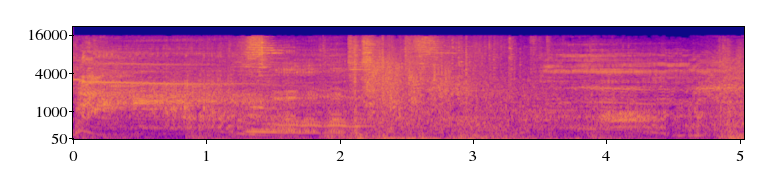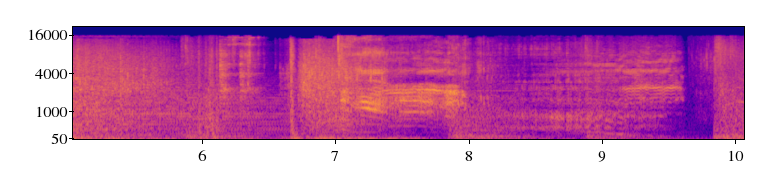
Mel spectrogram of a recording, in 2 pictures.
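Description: Animated fight-scene soundtrack: dramatic music with creature growls and roars and heavy booming impacts over it.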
